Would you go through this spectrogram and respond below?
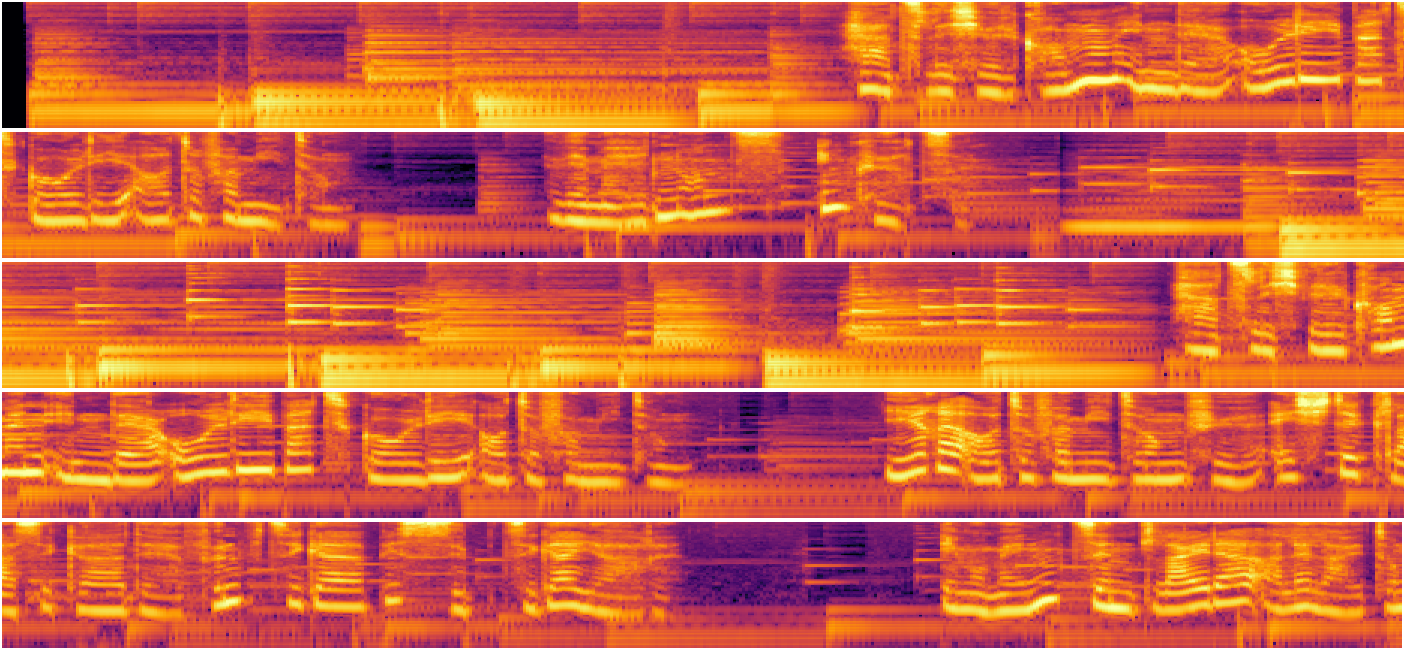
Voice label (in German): anrufbeantworter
